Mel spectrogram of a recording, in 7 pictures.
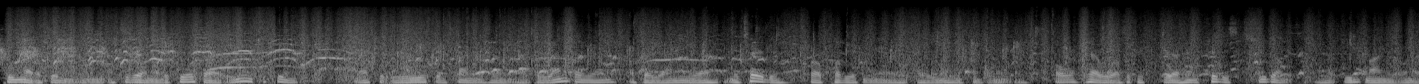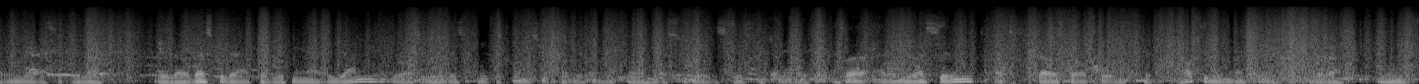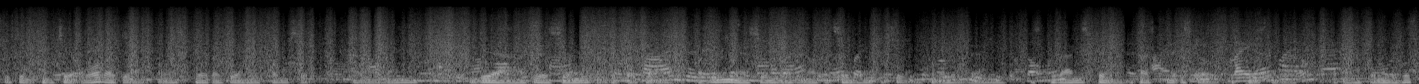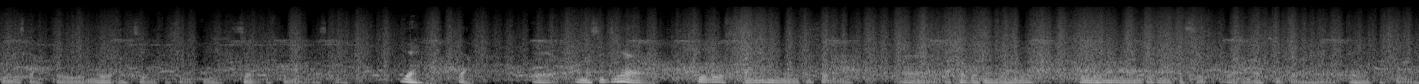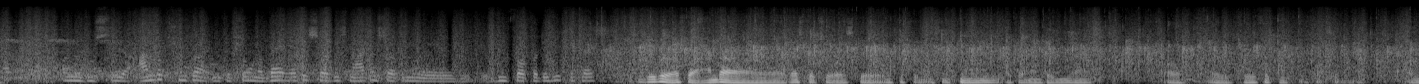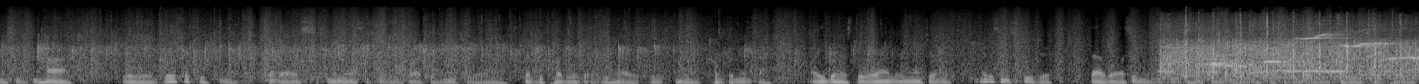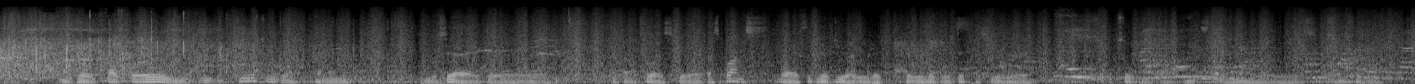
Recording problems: crowd noise; very loud; throughout; 2 dB above the speech

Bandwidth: 15.5 kHz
